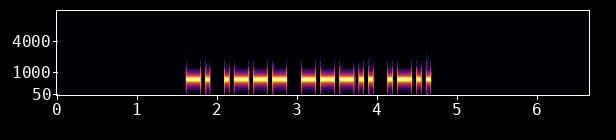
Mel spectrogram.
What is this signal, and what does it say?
Morse code, heard as a keyed tone, about 20 wpm, 700 Hz. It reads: NJ8L
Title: USA Call Signs - 4 Characters - Repeated 3x - 20wpm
